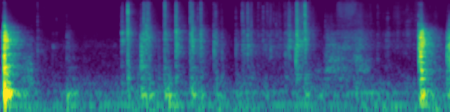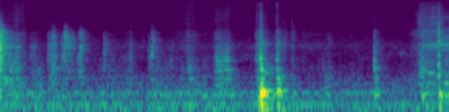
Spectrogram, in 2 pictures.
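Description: Crisp riffling and soft slapping of cards being shuffled, a burst of quick flutters with scattered taps, close by and fairly quiet, with no talk.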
